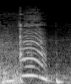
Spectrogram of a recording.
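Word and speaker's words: dubh: Dub, pronounced Doob, or black.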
